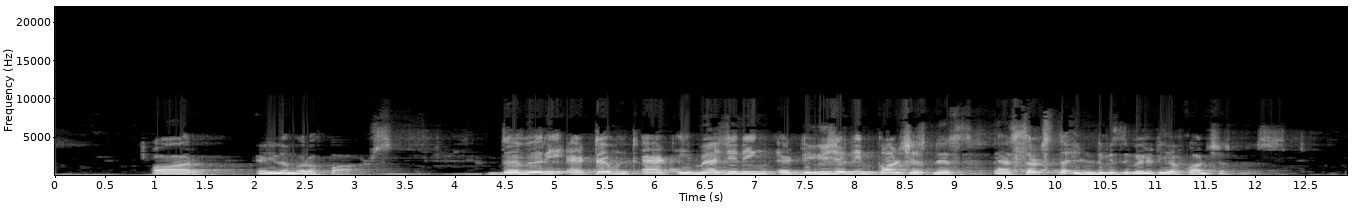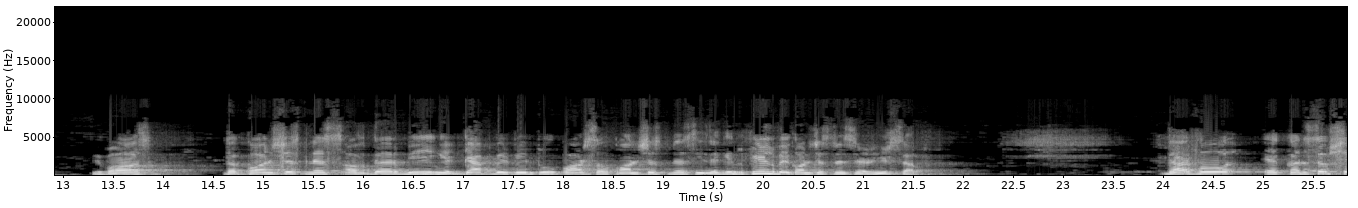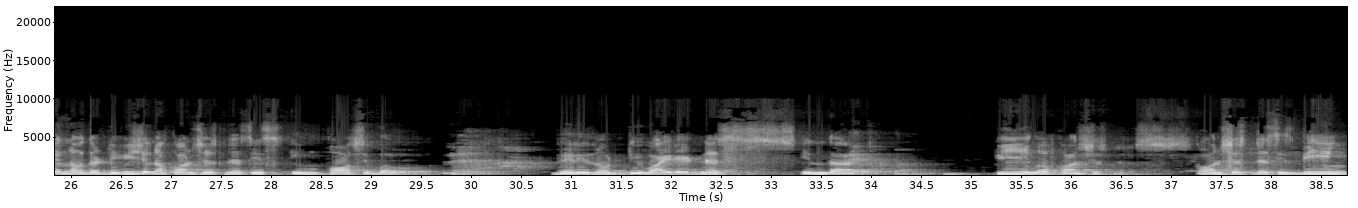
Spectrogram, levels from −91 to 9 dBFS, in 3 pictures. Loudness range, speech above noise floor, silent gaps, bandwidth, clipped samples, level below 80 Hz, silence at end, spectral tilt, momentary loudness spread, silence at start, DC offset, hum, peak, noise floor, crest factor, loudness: 5 LU; 45 dB; none; 7 kHz; 0.2%; -48 dBFS; 0 s; -7.5 dB/octave; 17 LU; 0.05 s; under 0.1%; none; 0 dBFS; -55 dBFS; 10 dB; -10 LUFS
